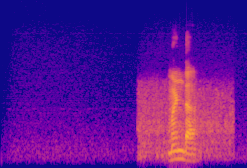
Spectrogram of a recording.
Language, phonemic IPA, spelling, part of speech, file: Pashto, /mənˈɖa/, منډه, noun, منډه.ogg
- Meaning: a run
